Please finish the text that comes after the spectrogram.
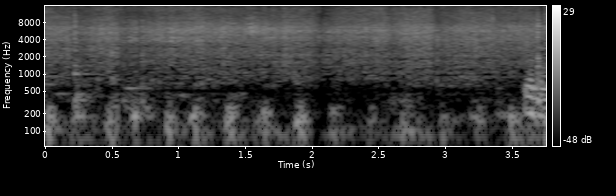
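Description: Amla pieces are stirred into jaggery cooking over a low gas flame, a loud close bubbling sizzle with rhythmic stirring scrapes repeating through the whole stretch.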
